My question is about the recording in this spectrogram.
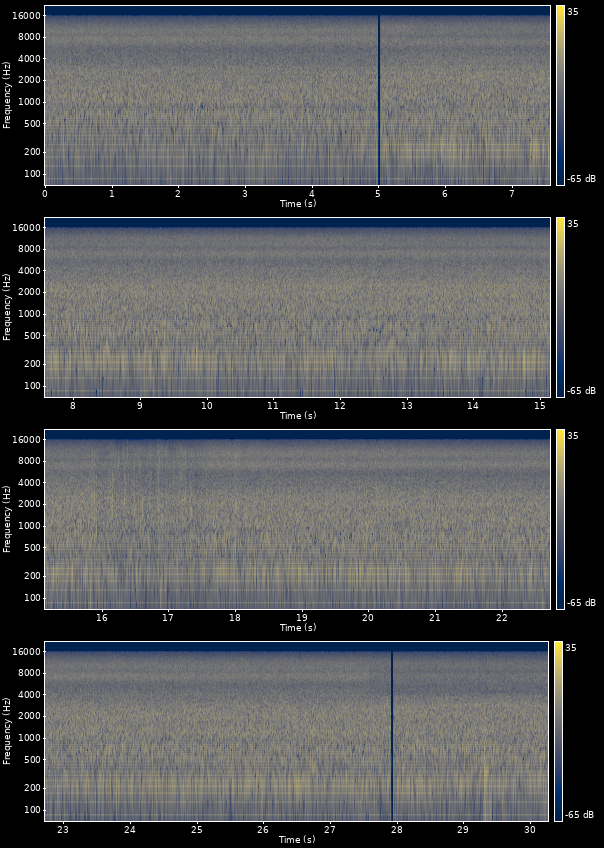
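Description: A waterfall pours into a river with a steady, unbroken rushing of falling water.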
